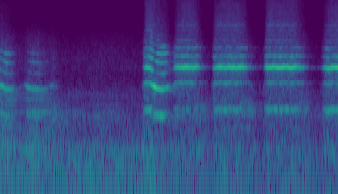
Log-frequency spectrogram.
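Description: Carnatic violin playing a phrase in raga Kedaragowla: a held note with a pitch slide fades out in the first second, a brief quiet lull follows, then from about two seconds a string of short separate bowed notes with slides between pitches.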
